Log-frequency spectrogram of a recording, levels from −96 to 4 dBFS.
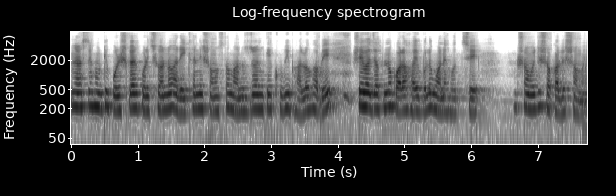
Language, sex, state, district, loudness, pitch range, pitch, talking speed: Bengali, female, West Bengal, Malda, -17 LUFS, 175-210 Hz, 195 Hz, 155 wpm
